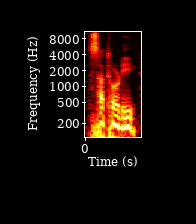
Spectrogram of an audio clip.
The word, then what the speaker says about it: satori: In Japan, they have a word called satori. I think marketing expert Eben Pagan actually said satori, but in Japanese it would be pronounced satori.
